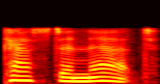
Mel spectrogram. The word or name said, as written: castanet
